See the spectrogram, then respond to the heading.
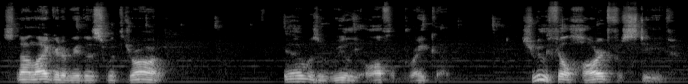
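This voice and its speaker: A man's voice: fairly low pitch, moderate pace, a little mellow, faint music behind, lightly acted. A man playing skeptical, sardonic friends in an amateur reading of game dialogue, exclaiming and sometimes hesitant. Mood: concerned.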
